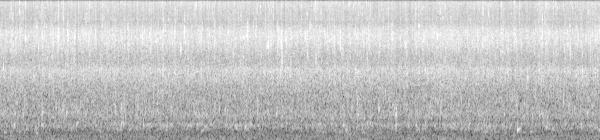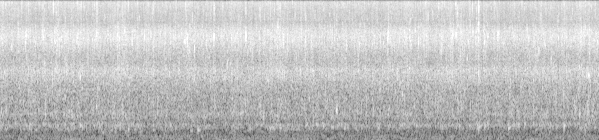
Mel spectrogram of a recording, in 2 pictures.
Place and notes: Quisipata, Peru - Irrigation canal through Quisipata
Binaural recording of one of the many irrigation canals you can find in the Andes valley of the river Aynín in Perú.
